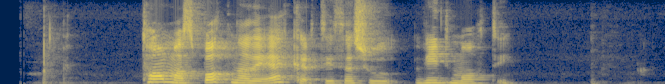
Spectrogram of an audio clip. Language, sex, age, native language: Icelandic, female, 30-39, Polish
